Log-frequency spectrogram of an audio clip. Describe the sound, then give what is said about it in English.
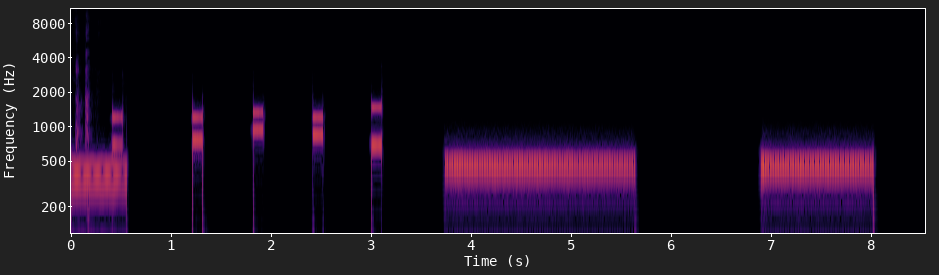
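A telephone dial tone plays while a number is dialled. A brief steady tone gives way to five quick two-note keypad beeps, then two long, even ringing tones separated by a silent gap. “I'm dialing number right now.”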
